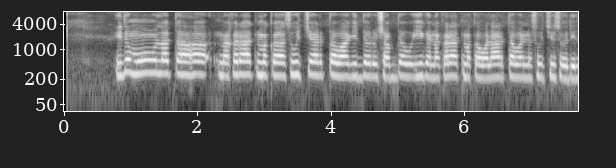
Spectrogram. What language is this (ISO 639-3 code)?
kan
